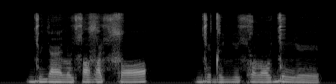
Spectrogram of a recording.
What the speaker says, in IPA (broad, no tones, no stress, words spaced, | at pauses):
ɟɨjæ lɤçezˤɤçsɔ | ɟedə ʎeçɔlɔ ɟɤɲe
